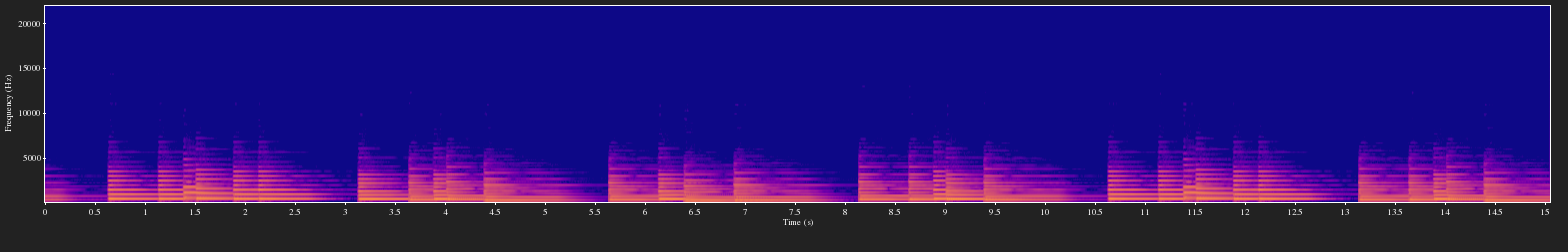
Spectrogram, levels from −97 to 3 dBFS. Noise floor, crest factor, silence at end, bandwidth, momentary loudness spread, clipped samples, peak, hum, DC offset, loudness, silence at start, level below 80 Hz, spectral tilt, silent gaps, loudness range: -54 dBFS; 14 dB; 0 s; 6 kHz; 12 LU; under 0.1%; -18 dBFS; none; under 0.1%; -33 LUFS; 0 s; -70 dBFS; -6 dB/octave; none; 2 LU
